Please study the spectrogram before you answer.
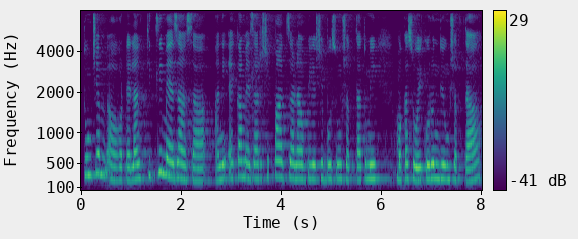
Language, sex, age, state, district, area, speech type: Goan Konkani, female, 45-60, Goa, Bardez, urban, spontaneous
